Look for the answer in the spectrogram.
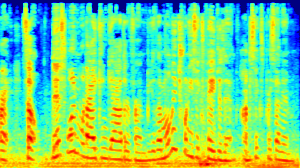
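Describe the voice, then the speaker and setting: Hoarse young woman vlogging from a car. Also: fairly high pitch, sing-song, quick pace, slight background noise, low-quality recording. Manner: chatty, repeats herself, mock-dramatic sighs of sadness. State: hoarse, voice mostly gone. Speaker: book vlogger. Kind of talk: casual vlog chat. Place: in a car on the road.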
